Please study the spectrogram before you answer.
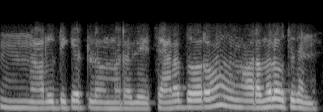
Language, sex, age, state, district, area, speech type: Telugu, male, 18-30, Andhra Pradesh, West Godavari, rural, conversation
